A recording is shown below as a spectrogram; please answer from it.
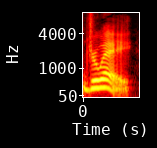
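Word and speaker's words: Drouet: and touching his name it's pronounced jouer our family was french on my father's side she looked at it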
